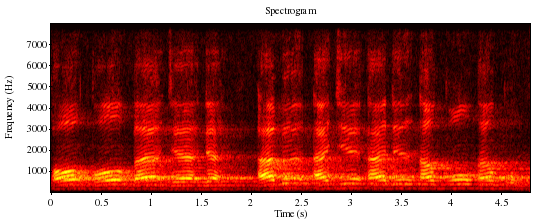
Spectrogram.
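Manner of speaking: each letter said with a short echo; bounced letters. Shown as a demonstration. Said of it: "yang dipantulkan cuma ada lima huruf". (huruf qalqalah dipantulkan)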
